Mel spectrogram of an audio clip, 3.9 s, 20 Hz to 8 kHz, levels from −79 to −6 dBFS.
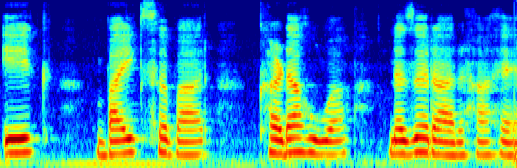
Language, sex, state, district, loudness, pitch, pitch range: Hindi, female, Chandigarh, Chandigarh, -17 LUFS, 195 Hz, 185-210 Hz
